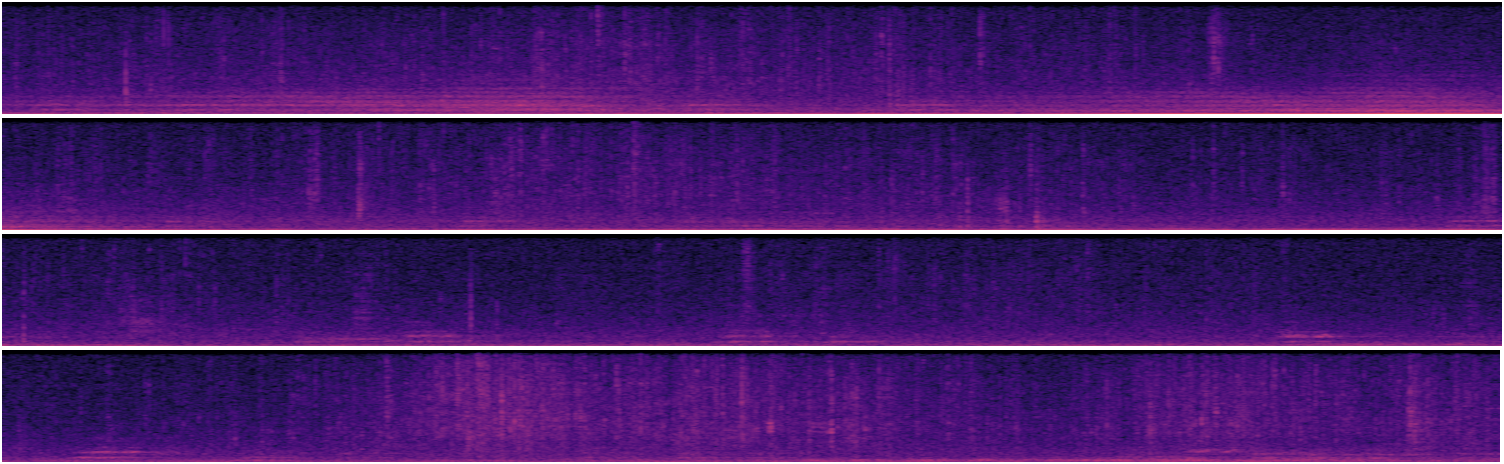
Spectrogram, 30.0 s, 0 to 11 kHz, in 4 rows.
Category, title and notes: Soundscapes > Nature
Winter 21Dec2025 DeadLeaves
The rustle of dead leaves (Japanese knotweed) recorded on the 21st december 2025 1pm, with a mild wind. A neighbour dog, some car and planes, winter birds. 2 x EM272 Micbooster microphones & Tascam FR-AV2
bourgogne, cold, dead-leaves, field-recording, rustle, weather, wind, winter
